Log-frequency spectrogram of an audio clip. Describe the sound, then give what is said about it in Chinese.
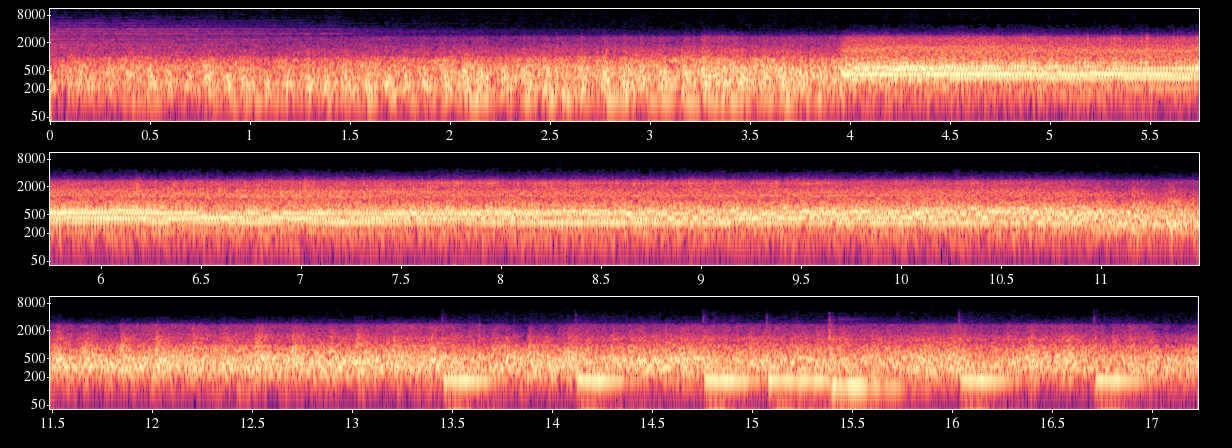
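A speeding train from Bertolucci's film The Last Emperor, carrying Puyi back from the Soviet Union, roars steadily, its loud, sustained whistle blaring for several seconds in the middle, followed by a rhythmic low clatter of wheels on the rails. No voices are heard. “他就在这列疾驰的火车上。”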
